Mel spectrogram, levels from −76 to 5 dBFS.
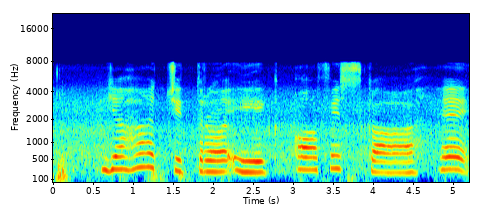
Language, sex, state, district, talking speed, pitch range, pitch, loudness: Hindi, female, Madhya Pradesh, Dhar, 70 wpm, 225-280 Hz, 255 Hz, -14 LUFS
